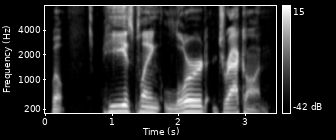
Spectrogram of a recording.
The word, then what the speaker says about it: Drakkon: It's Drakkon. – I would say Lord Drakon.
